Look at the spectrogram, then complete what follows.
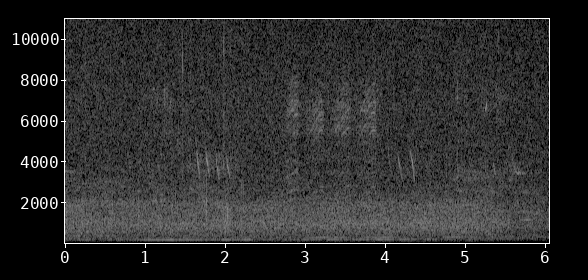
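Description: Early-spring woodland ambience: a steady background hiss and low hum with faint, scattered bird chirps, and a quick series of four high bird notes about three seconds in.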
